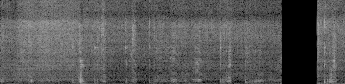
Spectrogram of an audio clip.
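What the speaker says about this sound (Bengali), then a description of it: "মশলা খুব ভালো করে কষিয়ে নিয়েছি।" Spice paste with a splash of water and turmeric sizzles and fries in a pan while a spoon stirs it, a steady close hiss broken by soft scraping clicks, with a brief dropout near the end.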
